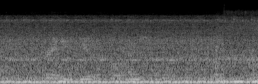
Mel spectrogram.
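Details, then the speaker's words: Jeep Cherokee XJ 4.0 straight-six, freshly installed reman engine, timing set with a vacuum gauge: steady, low, even idle with no ticks, knocks or odd sounds; healthy normal idle. "It sounds so beautiful. No ticks, no knocks, no weird sounds."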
